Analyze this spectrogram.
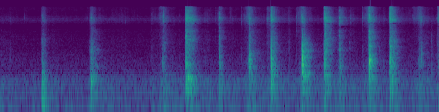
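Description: Tarot cards being shuffled and drawn, heard as many soft, crisp snaps and slaps, spaced apart at first and then coming quicker, faint and without voices.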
